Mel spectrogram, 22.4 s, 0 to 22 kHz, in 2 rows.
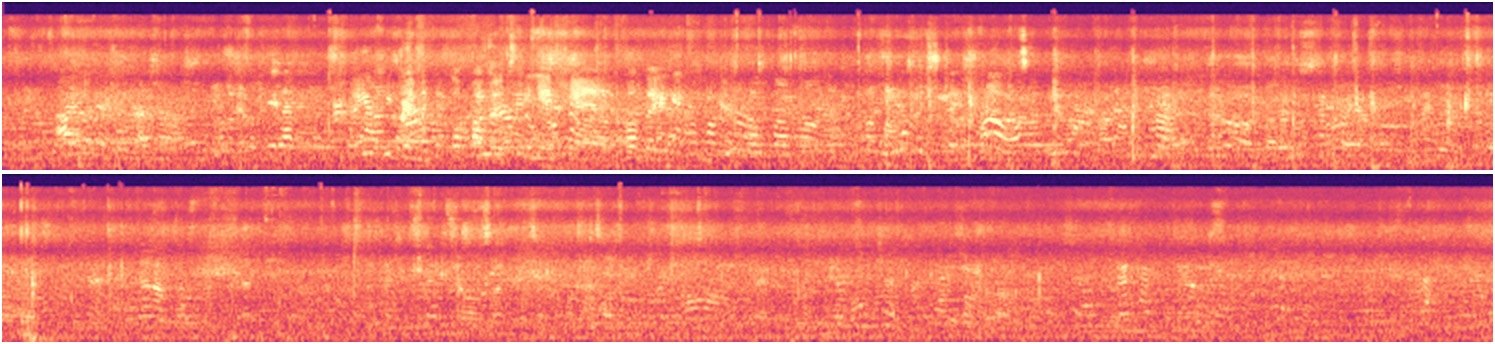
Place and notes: Main Drinking Room at Krynica-Zdrój, Polska - (650 BI) Entering main drinking room
Entering the main drinking room, walking around + static ambience for a while.
Recorded with DPA 4560 on Sound Devices MixPre6 II.
województwo małopolskie, Polska, 25 July 2020, 14:30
